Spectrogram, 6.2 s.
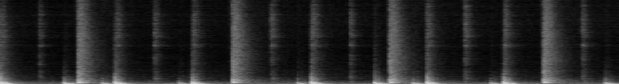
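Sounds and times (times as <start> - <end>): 
breakbeat drums: 0.0 - 6.1.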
